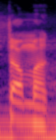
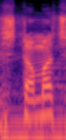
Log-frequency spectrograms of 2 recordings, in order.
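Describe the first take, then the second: First: The word ends with a 'k' sound. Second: The word ends with a 'ch' sound. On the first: The speaker calls it right. "इसको बोलता है स्टमक" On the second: The speaker calls it wrong. "स्टमच नहीं ना बोलते इसको"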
